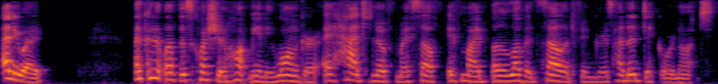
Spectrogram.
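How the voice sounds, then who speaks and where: A woman's voice: mid-range voice, fairly quick, husky, highs cut off. A woman hosting a comedy show, reading fan fiction dramatically with incredulous, giggly asides. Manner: breaks into giggles and incredulous commentary.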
